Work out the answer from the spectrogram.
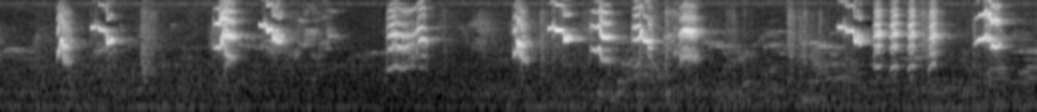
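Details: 'Full isian' song of an Oriental magpie-robin, used to stimulate a sluggish bird, a dense sequence of sharp warbled squeaks and chirps ending in a fast rattling trill and a final squeak.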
